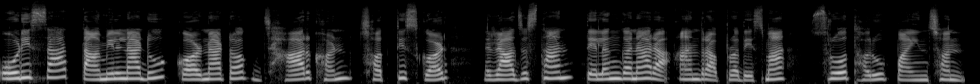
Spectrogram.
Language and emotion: Nepali, neutral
